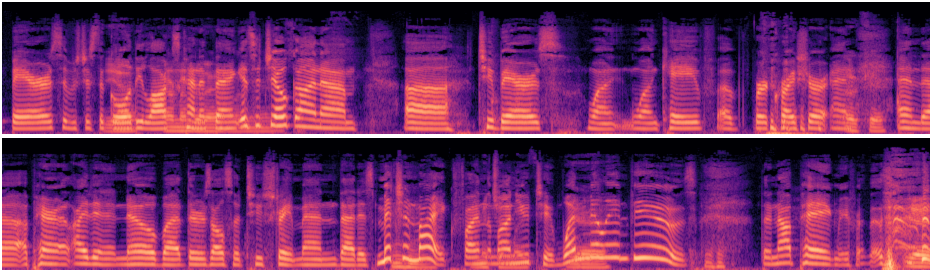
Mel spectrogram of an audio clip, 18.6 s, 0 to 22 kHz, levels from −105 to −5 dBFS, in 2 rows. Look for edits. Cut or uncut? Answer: uncut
